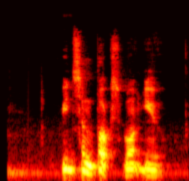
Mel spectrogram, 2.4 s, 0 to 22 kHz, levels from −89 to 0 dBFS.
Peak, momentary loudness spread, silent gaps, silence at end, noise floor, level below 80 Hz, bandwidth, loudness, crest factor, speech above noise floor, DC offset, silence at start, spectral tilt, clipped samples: -2 dBFS; 10 LU; none; 0.35 s; -49 dBFS; -52 dBFS; 11.5 kHz; -20 LUFS; 20 dB; 31 dB; under 0.1%; 0.15 s; -7 dB/octave; under 0.1%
